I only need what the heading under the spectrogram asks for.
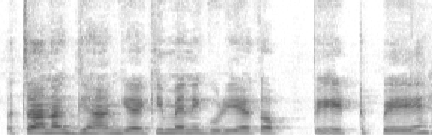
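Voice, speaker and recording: A woman narrating an emotional first-person story slowly, with drawn-out pauses. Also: on the high side, level tone, highs cut off. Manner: slow, heartfelt, with drawn-out pauses.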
